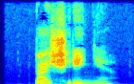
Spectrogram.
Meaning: encouragement, incentive, reward
- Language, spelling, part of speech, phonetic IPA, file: Russian, поощрение, noun, [pɐɐɕːˈrʲenʲɪje], Ru-поощрение.ogg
